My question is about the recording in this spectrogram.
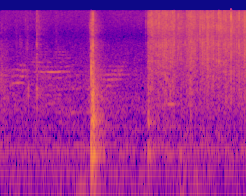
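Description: One sharp knock about a second in as small boxed camera batteries are set down on a cardboard box, followed near the end by a soft rustle of plastic packaging being handled.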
